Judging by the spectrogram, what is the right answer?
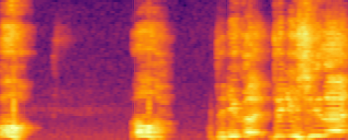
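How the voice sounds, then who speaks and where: A man is doing a put-on character voice. It sits at an extremely high pitch. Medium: actual play.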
